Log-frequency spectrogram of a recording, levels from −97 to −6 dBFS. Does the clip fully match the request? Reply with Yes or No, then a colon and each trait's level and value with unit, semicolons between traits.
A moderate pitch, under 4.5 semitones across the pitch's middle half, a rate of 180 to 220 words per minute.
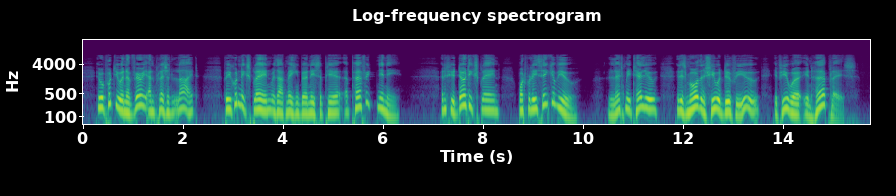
No: medium, 160 Hz; average, 5.0 semitones; average, 190 wpm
